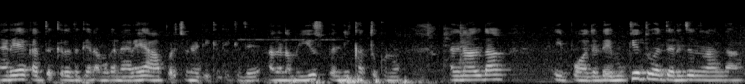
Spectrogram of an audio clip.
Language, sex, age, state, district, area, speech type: Tamil, female, 30-45, Tamil Nadu, Perambalur, rural, spontaneous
